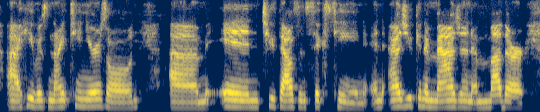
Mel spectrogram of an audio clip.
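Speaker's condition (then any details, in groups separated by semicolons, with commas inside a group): No condition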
